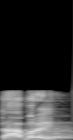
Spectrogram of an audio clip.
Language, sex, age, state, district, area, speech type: Odia, male, 30-45, Odisha, Nayagarh, rural, spontaneous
